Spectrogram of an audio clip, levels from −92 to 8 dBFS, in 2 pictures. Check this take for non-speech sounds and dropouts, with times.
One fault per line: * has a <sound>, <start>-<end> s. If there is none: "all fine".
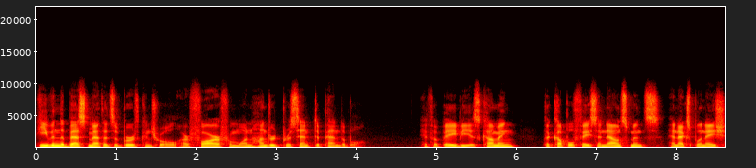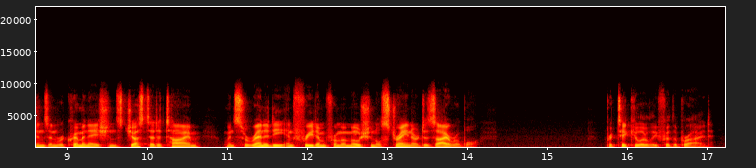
all fine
